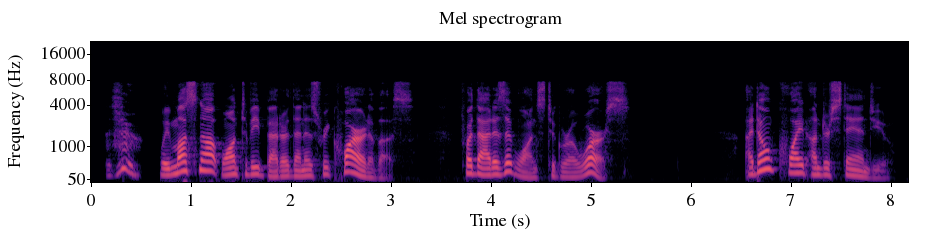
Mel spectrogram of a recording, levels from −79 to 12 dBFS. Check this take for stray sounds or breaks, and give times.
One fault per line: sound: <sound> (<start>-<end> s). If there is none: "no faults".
sound: sneeze (0.1-0.5 s)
